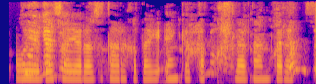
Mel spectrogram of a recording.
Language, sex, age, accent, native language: Uzbek, female, under 19, Toshkent shahri, Uzbek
